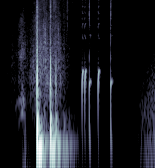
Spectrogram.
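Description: Logo-animation sound effect: two low thumps about half a second in, then four quick pops, each dropping a little in pitch.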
